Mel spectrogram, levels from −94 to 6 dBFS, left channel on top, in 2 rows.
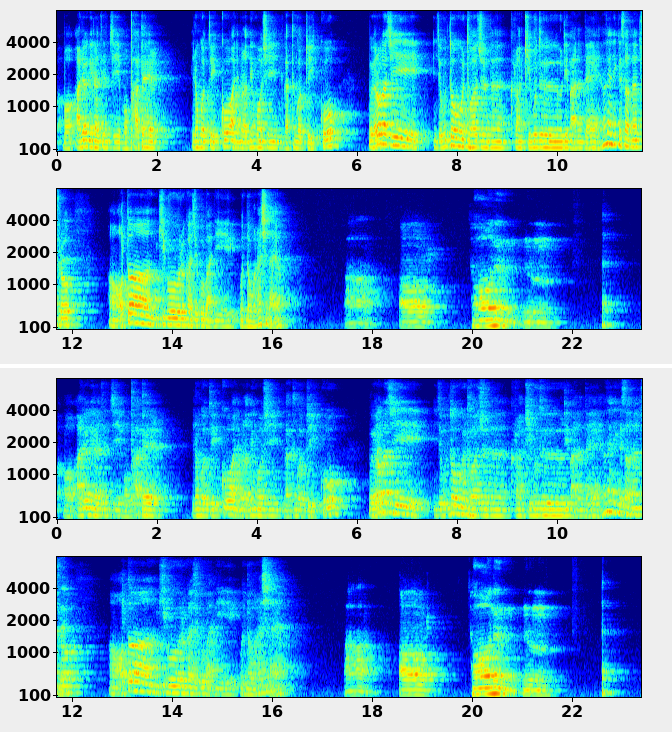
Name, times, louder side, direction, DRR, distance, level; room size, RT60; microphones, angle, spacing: voice 1, 0.1-2.0 2.7-5.5 6.2-7.2 7.5-12.0 12.7-16.2, left 4 dB, 65° left, 3 dB, 0.3 m, -26 dB
voice 2, 17.5-18.0 18.5-19.1 20.0-21.5, right 3 dB, 60° right, 3 dB, 0.3 m, -25 dB
2.8 x 2.1 x 2.4 m, 1.1 s
head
